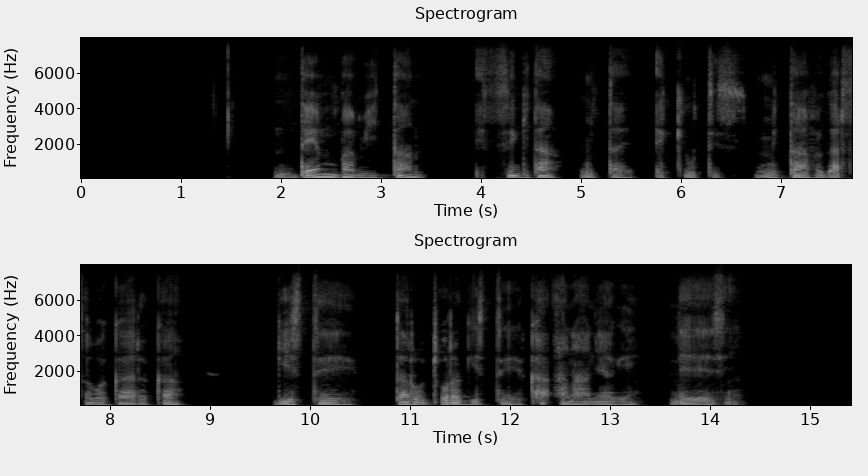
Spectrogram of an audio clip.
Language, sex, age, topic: Gamo, male, 25-35, agriculture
